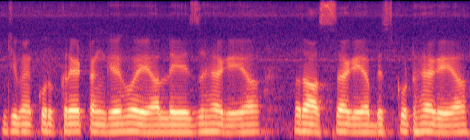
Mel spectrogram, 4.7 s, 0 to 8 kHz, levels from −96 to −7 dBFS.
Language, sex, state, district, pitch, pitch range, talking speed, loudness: Punjabi, female, Punjab, Kapurthala, 120 Hz, 115-125 Hz, 180 wpm, -16 LUFS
